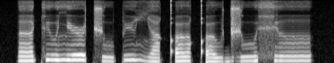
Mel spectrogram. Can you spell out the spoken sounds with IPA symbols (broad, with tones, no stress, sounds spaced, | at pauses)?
ɐ˧˥ kʲ u˥ lʲ ə˞˥ t͡ʃ u˩ p y˥ ʎ ɐ˩ qʼ u˧ qʼ u˩ d͡ʒ u˧˥ xʲ ɤ˥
